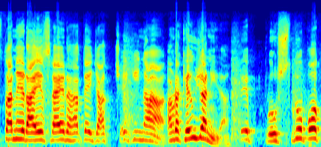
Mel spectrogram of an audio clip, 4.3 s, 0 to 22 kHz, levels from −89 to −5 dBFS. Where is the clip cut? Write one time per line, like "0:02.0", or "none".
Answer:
0:02.2
0:03.4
